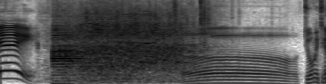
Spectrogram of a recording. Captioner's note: buzzer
